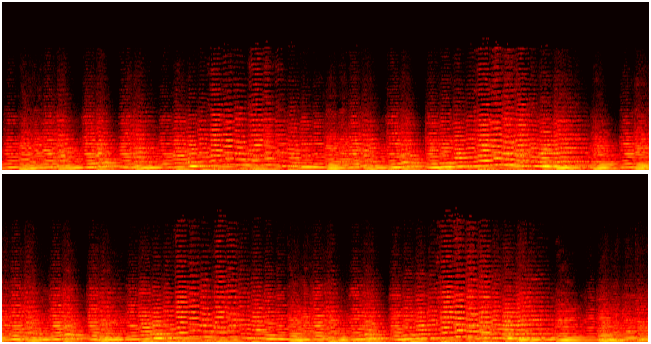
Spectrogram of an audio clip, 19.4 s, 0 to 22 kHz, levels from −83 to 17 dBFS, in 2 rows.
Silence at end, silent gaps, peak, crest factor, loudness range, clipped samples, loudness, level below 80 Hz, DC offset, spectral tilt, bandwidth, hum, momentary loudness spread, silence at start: 0 s; none; -4 dBFS; 16 dB; 3 LU; under 0.1%; -20 LUFS; -44 dBFS; under 0.1%; -5 dB/octave; 14.5 kHz; none; 5 LU; 0 s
